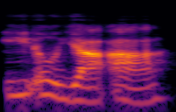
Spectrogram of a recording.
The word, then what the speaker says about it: Ilya: Ilya, pronounced eily ya. Soft, flowing, like a lullaby in a cave of stars.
